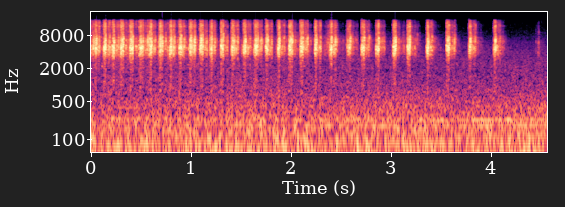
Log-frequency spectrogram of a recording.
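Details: Eastern diamondback rattlesnake rattling its tail, a dry buzzing rattle in rapid pulses, about six per second at first, gradually slowing and spacing out before stopping.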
